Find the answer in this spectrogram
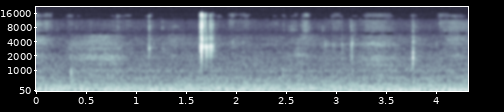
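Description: Steady low room hum with a few faint clicks of small airbrush parts being handled and fitted back into their holder; one sharper click about one and a half seconds in.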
